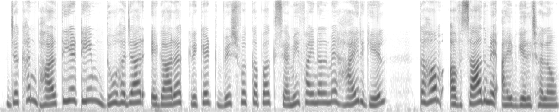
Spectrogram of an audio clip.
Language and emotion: Maithili, sad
